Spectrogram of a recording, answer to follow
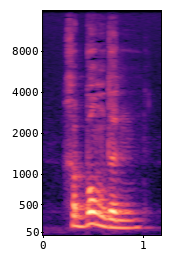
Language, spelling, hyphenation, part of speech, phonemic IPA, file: Dutch, gebonden, ge‧bon‧den, adjective / verb, /ɣəˈbɔn.də(n)/, Nl-gebonden.ogg
- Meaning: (adjective) 1. tied-up, having no freedom, bound, constrained 2. married; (verb) past participle of binden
